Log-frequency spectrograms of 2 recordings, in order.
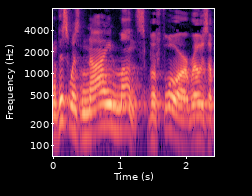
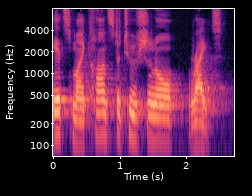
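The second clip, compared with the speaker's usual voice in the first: ordinary talk, nothing marked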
